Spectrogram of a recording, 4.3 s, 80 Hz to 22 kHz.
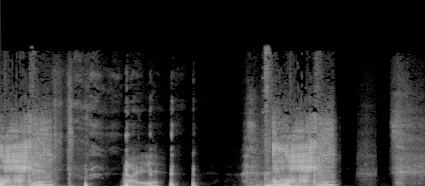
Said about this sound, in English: That was a waiter farting in front of Paul Blart, Mall Cops 2 family. Yeah. Was it a whoopee cushion or something? Or he just got him? Good fart.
